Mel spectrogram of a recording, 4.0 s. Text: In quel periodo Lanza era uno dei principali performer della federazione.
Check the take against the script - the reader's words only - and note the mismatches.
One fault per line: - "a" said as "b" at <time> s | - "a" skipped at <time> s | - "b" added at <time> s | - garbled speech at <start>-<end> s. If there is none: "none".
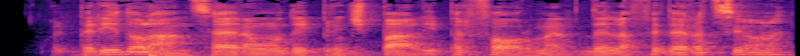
none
